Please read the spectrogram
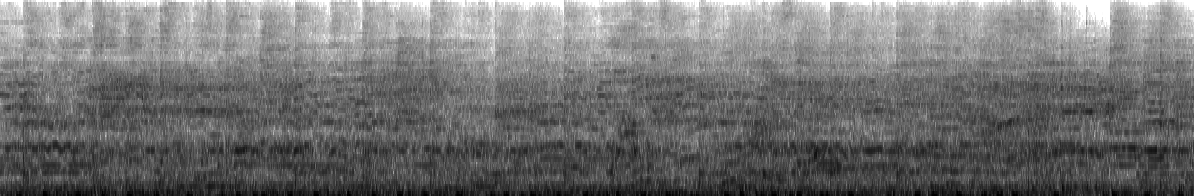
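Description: Loud, dense live heavy rock plays continuously, with a wall of distorted guitar and drums and a singer screaming over it during the guitar solo, crowd noise faintly blended into the mix.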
